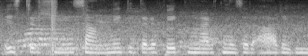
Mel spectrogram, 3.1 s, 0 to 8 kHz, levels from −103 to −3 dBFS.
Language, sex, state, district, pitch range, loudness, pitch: Hindi, female, Uttar Pradesh, Lucknow, 210-225 Hz, -16 LUFS, 220 Hz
